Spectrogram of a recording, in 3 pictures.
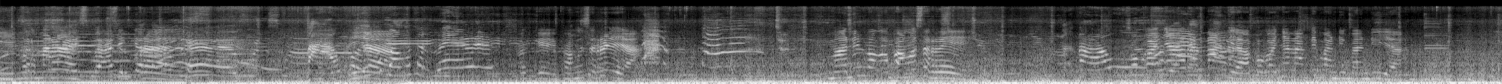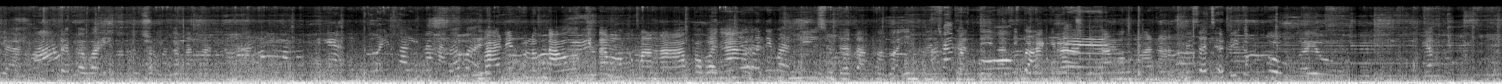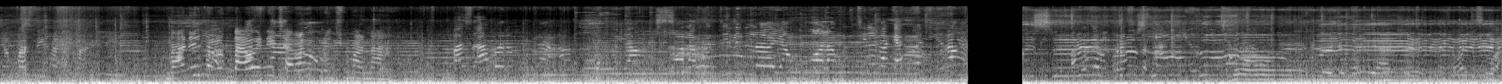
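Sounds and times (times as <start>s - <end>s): car cabin rumble: 0.0s - 39.7s, 40.3s - 45.0s
music: 0.0s - 39.7s, 40.3s - 45.0s
voices: 0.0s - 39.7s, 40.4s - 45.0s.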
